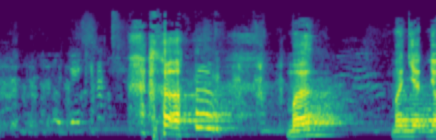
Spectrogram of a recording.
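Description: A man's voice in a Khmer sermon: two short drawn-out exclamations with sliding pitch, about a second and a half and three seconds in, with quieter gaps between them.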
